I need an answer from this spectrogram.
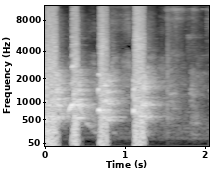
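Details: Weimaraner and Vizsla dogs answering a "speak" command with four loud, punchy barks in quick succession, followed by faint quieter sounds as the barking stops.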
